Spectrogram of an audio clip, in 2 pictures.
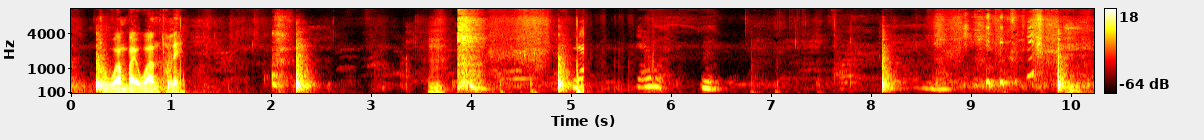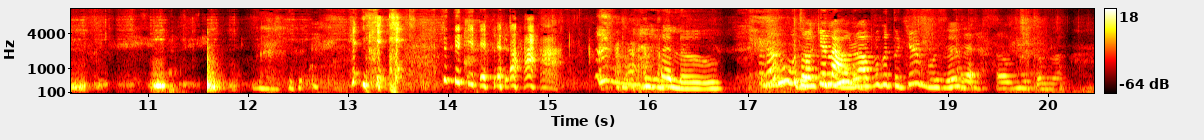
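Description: Young boys talk and laugh excitedly close by.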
